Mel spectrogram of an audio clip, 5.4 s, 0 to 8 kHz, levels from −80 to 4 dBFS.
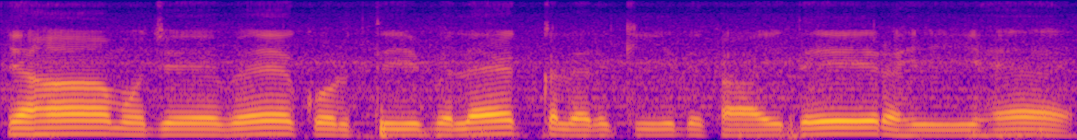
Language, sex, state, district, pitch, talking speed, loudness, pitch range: Hindi, male, Madhya Pradesh, Katni, 120 Hz, 120 wpm, -16 LUFS, 115-130 Hz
